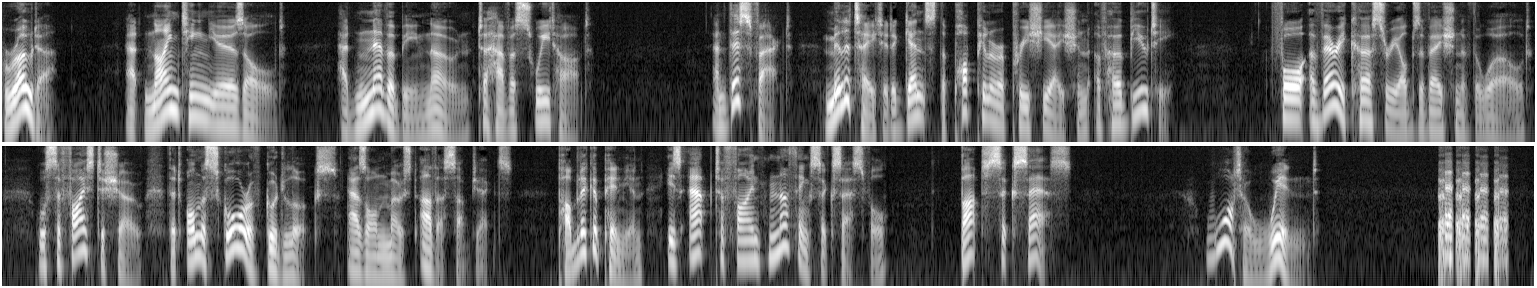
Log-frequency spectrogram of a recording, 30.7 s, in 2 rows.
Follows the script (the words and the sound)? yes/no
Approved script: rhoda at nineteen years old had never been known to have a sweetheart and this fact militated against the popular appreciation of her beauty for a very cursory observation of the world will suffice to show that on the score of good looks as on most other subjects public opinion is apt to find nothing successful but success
no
